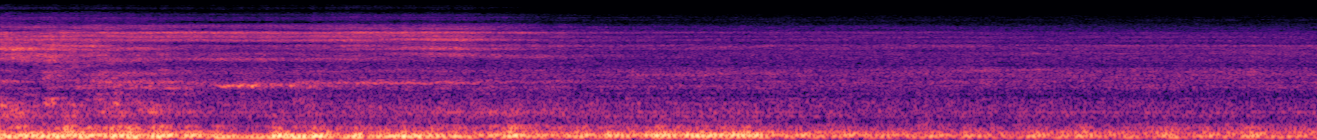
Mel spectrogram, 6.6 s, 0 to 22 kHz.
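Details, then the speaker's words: Chevrolet El Caballero V8, just started after fixing valve cover oil leak (loose cover sides), run for a few minutes to check for drips: deep steady rumble settling without misses or knocks; normal running. "I don't know about you, but that thing sounds so good."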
